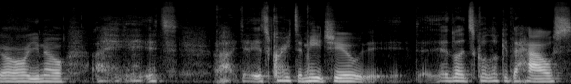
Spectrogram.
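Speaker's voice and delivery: lacking confidence, hesitant. Advising on meeting a realtor, showing how not to sound, unconfident talking. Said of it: "if you're there talking like this".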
